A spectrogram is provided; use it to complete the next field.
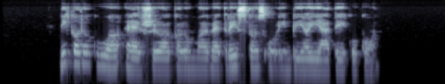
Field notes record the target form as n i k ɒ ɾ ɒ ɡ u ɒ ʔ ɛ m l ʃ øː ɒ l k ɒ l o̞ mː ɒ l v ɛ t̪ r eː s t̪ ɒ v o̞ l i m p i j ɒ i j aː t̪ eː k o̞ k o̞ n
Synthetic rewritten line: n i k ɒ ɾ ɒ ɡ u ɒ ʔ ɛ l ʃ øː ɒ l k ɒ l o̞ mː ɒ l v ɛ t̪ r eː s t̪ ɒ z o̞ l i m p i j ɒ i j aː t̪ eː k o̞ k o̞ n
